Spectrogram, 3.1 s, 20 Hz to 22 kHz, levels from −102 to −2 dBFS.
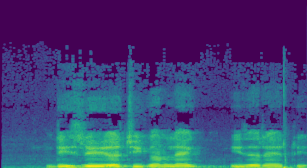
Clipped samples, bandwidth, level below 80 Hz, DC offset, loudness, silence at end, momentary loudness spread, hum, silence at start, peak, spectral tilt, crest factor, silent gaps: under 0.1%; 11 kHz; -38 dBFS; under 0.1%; -15 LUFS; 0 s; 13 LU; none; 0.45 s; 0 dBFS; -7 dB/octave; 14 dB; none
